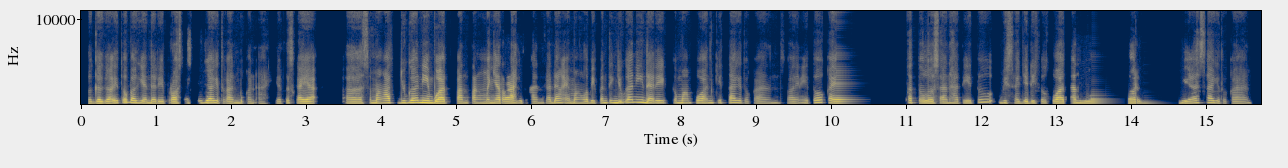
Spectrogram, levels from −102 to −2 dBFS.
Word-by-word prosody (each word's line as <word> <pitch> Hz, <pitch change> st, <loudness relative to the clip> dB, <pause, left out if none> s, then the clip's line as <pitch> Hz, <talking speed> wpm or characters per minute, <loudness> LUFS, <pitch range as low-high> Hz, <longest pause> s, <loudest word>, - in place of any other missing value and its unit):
gagal 205 Hz, -1 st, +3 dB
itu -, -, +1 dB
bagian 240 Hz, -4 st, +3 dB
dari 215 Hz, 0 st, 0 dB
proses 220 Hz, +1 st, 0 dB
juga 240 Hz, +1 st, +4 dB
gitu 220 Hz, -2 st, -4 dB
kan, 210 Hz, +2 st, -2 dB
bukan 215 Hz, -1 st, -9 dB
akhir. 205 Hz, +1 st, -15 dB
Terus 230 Hz, -, -7 dB
kayak, 210 Hz, -1 st, +4 dB, 0.4 s
eee, 220 Hz, 0 st, -1 dB
semangat 235 Hz, +2 st, +1 dB
juga 255 Hz, +3 st, +5 dB
nih 270 Hz, -1 st, +9 dB
buat 210 Hz, -3 st, +8 dB
pantang 215 Hz, 0 st, -4 dB
menyerah 220 Hz, +1 st, +2 dB
gitu 230 Hz, -, -7 dB
kan, 210 Hz, +2 st, -9 dB
kadang 235 Hz, +3 st, -1 dB
emang 220 Hz, -2 st, -3 dB
lebih 225 Hz, +2 st, -2 dB
penting 245 Hz, +2 st, -1 dB
juga 310 Hz, +2 st, 0 dB
nih 310 Hz, -1 st, +2 dB
dari 240 Hz, -1 st, +2 dB
kemampuan 240 Hz, 0 st, -1 dB
kita 255 Hz, +1 st, -5 dB
gitu 225 Hz, -, -15 dB
kan. 220 Hz, +2 st, -11 dB
Selain 215 Hz, -2 st, -11 dB
itu 270 Hz, -, -3 dB
kayak 215 Hz, -3 st, -1 dB, 0.7 s
ketulusan 225 Hz, -2 st, 0 dB
hati 220 Hz, +1 st, -6 dB
itu 320 Hz, +2 st, -5 dB
bisa 230 Hz, -1 st, -6 dB
jadi 215 Hz, +1 st, -1 dB
kekuatan 220 Hz, +1 st, +1 dB
luar 225 Hz, 0 st, -2 dB, 0.5 s
biasa 240 Hz, +4 st, -2 dB
gitu 210 Hz, -2 st, -11 dB
kan. 205 Hz, +2 st, -10 dB
225 Hz, 170 wpm, -20 LUFS, 215-240 Hz, 0.7 s, nih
